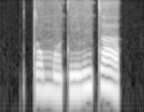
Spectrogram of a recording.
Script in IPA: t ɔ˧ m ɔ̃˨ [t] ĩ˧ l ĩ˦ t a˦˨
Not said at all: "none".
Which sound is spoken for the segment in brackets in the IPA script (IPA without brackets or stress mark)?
t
